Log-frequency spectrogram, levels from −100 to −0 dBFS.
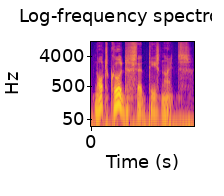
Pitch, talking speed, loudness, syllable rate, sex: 85 Hz, 145 wpm, -19 LUFS, 3.2 syllables/s, male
